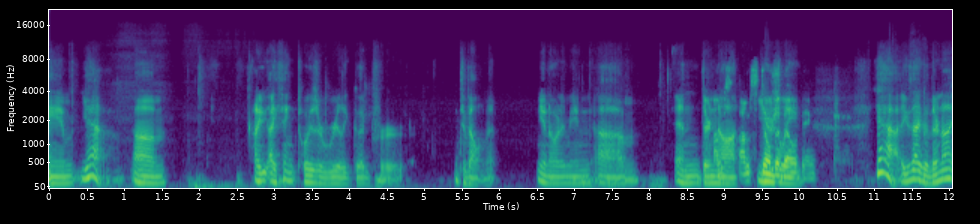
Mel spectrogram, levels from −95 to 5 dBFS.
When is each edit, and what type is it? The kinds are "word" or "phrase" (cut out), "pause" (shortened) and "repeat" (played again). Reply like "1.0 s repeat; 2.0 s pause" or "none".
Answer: none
